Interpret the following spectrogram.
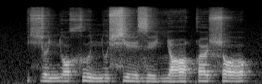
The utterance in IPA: ç ə ɲ ɔ x ʊ ɲ ʊ ɕ e z e ʎ ɑ q ʉ ɬ ɔ

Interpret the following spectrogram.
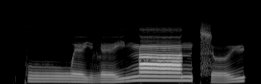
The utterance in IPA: k uː˨ w e˨˩ j l e˨˥ j ŋ aː˥ n t͡s ɵ˨˥ ɥ

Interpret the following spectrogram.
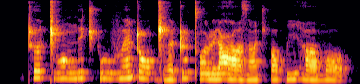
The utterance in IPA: ʈʰ ə ɡ͡ǁ ɔ̃ ŋ ɪ t͡ʃʼ u v ɛ̃ ʈ ɔ ɡ͡ǁ ɜ ʈ u tʼ ɔ̃ ɭ ɪ ʕ ɑ z ɑ̃ t͡ʃʼ ɒ p i ɦ ɑ m ɔ

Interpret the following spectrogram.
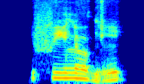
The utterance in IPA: f i˦ l o˦˨ ɡ ĩ˨˦

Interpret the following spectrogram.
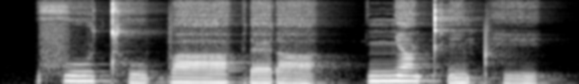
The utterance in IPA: f uː˦ tʰ u˨˦ b aː˦ | ɾ ɛ˨ ɾ a˨ | ɲ ã˦ kʼ ĩ˨ pʰ i˨

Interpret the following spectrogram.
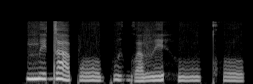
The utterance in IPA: m ɪ˦ d a˦˨ p oː˨ kʷ i˦ ɡʷ a˨ v e˦ h uː˨ kʰ o˨

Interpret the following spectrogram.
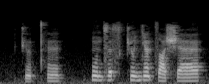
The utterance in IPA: t͡ʃ œ̃˨ θ t̪ʰ ɛ̃˧ | p õ˦ d͡z œ˦ s t͡ʃ ɔ̃˦ ɟ æ̃˦ t͡s ɑ˧ ʃ æ˦

